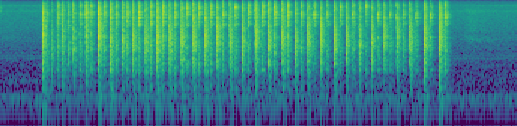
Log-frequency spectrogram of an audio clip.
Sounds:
home sounds, Typing, Computer keyboard

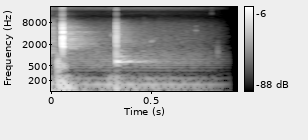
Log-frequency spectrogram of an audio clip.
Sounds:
Raindrop, Rain, Water

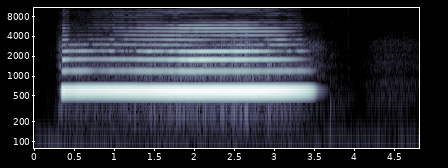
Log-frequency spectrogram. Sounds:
Wind instrument, Music, Musical instrument

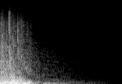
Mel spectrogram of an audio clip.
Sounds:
Explosion

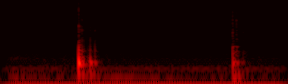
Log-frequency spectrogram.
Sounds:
Raindrop, Drip, Rain, Liquid, Water

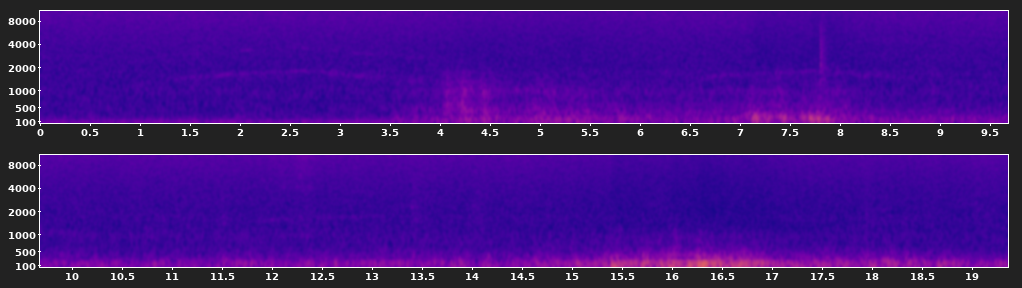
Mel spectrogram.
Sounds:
Thunder, Thunderstorm

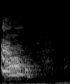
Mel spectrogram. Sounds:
Bark, Domestic animals, Animal, Dog

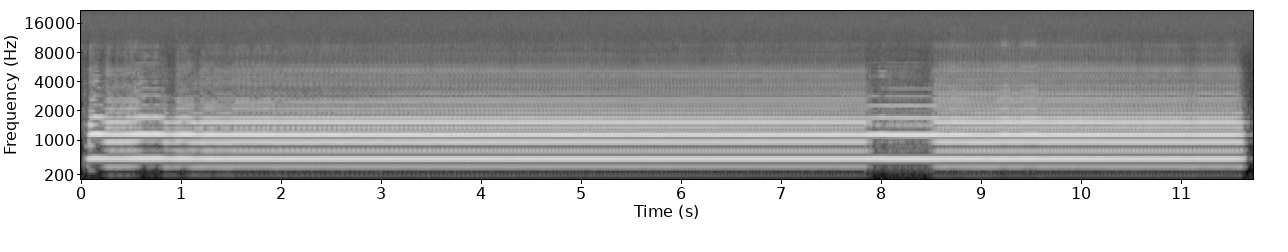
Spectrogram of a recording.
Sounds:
Musical instrument, Wind instrument, Music

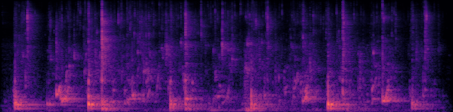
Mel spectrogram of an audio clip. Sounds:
Water, Bathtub (filling or washing), Splash, Domestic sounds, Liquid

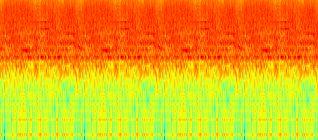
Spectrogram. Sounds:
Mechanisms

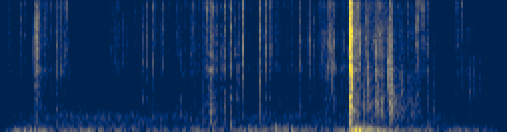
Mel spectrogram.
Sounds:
Crack, Wood

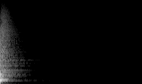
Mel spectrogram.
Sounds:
Musical instrument, Drum, Music, Snare drum, Percussion

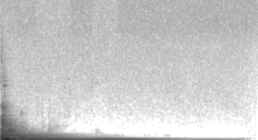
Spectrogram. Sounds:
Musical instrument, Music, Bowed string instrument

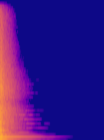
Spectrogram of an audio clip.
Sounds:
Drum, Percussion, Musical instrument, Snare drum, Music

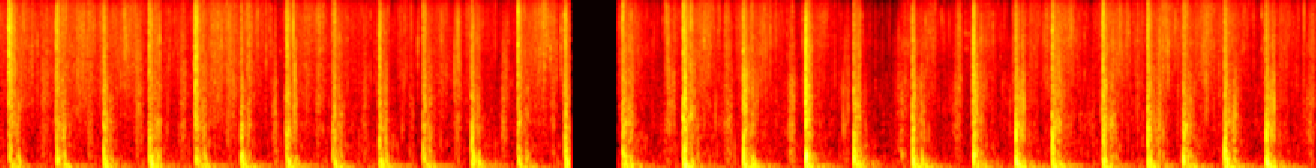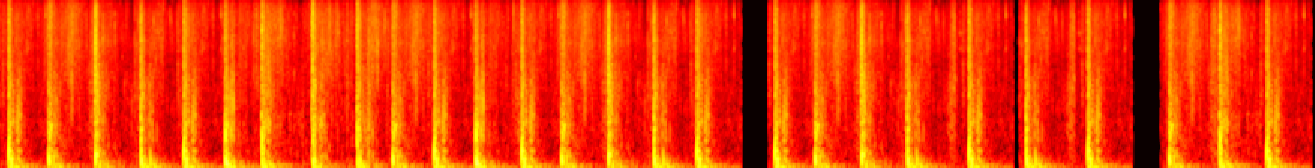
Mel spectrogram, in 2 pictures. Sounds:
Run

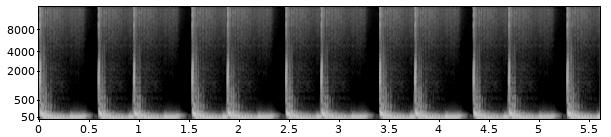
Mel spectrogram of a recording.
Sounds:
Percussion, Music, Musical instrument, Bass drum, Drum

